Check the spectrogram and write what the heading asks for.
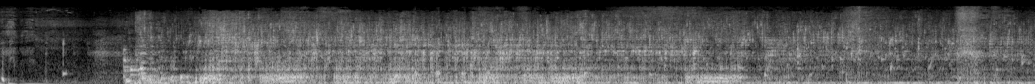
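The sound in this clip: Water drains away in a toilet flush: a loud, rushing, gurgling roar that starts abruptly after about a second of near quiet, then holds steady and eases slightly toward the end.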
